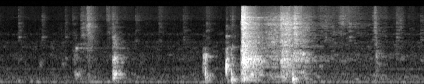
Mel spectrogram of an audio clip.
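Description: Kitchenware being handled: a few light knocks, then a louder clatter about two and a half seconds in.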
